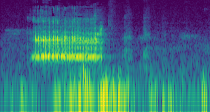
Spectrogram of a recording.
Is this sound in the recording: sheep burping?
yes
